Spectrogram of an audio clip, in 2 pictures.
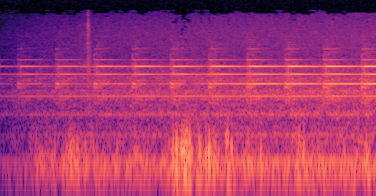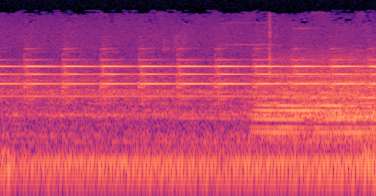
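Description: Grade-crossing bell dinging steadily about three times a second while BNSF freight diesel locomotives approach, their low engine rumble growing louder. About six seconds in, the lead locomotive's multi-chime air horn starts a held blast.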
